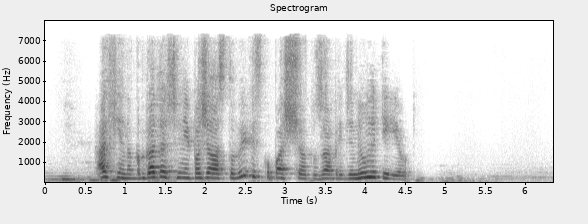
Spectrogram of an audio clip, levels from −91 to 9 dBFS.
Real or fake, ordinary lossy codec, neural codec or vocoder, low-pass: fake; AAC, 32 kbps; codec, 16 kHz, 0.5 kbps, X-Codec, HuBERT features, trained on balanced general audio; 7.2 kHz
